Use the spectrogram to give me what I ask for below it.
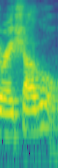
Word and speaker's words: Ra's al Ghul: They both say Ra's al Ghul.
